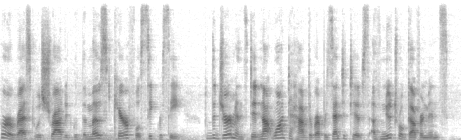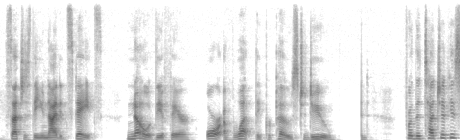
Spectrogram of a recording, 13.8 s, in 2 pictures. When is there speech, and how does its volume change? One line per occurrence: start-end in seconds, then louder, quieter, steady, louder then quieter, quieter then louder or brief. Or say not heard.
0.0-13.7 steady.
